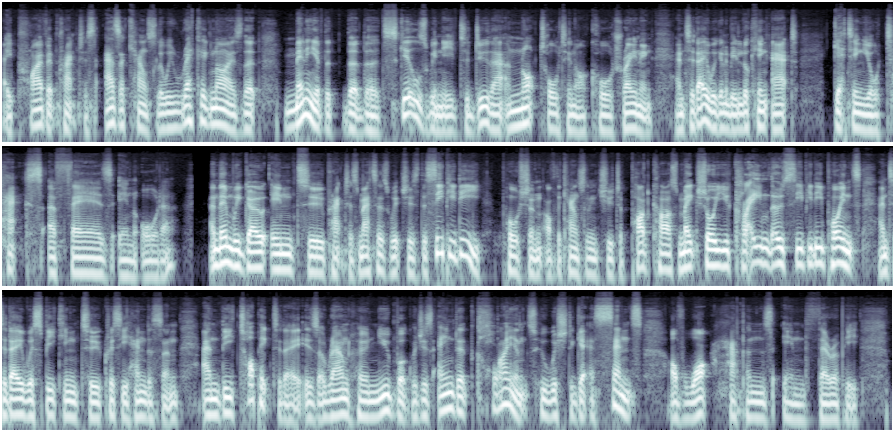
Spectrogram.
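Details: Adult man; normal speech.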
